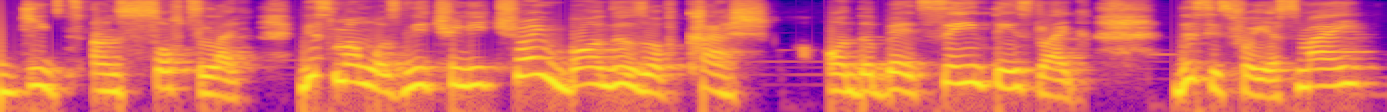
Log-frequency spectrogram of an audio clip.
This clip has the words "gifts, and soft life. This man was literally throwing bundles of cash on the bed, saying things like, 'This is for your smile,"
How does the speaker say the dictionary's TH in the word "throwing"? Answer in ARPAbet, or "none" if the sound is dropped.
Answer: T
